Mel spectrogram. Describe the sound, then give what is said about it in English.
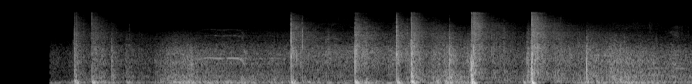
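Fireworks set off in celebration of Ramadan, exploding in an irregular string of sharp, loud bangs, roughly ten in a few seconds, over a steady crackling, rumbling backdrop of further bursts. “We're celebrating. Celebrating Ramadan. So, you know, just some fireworks.”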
